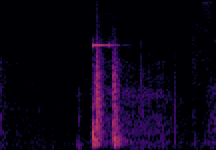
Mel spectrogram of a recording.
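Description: Button pressed on a Soleus Air portable air conditioner's control panel about a second in: a click with a short high beep, then a second click, against near silence.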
